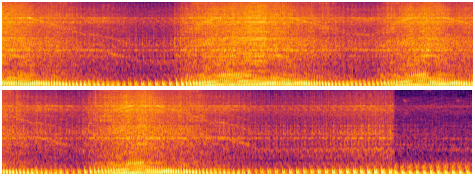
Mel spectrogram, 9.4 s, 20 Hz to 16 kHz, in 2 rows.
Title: Dominar 400 2022 Model | Rattling & Buzzing Noise Issue - How to fix #d400 #dominar400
